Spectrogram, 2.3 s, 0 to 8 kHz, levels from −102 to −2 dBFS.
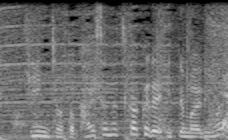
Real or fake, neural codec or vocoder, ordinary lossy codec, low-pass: real; none; none; none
